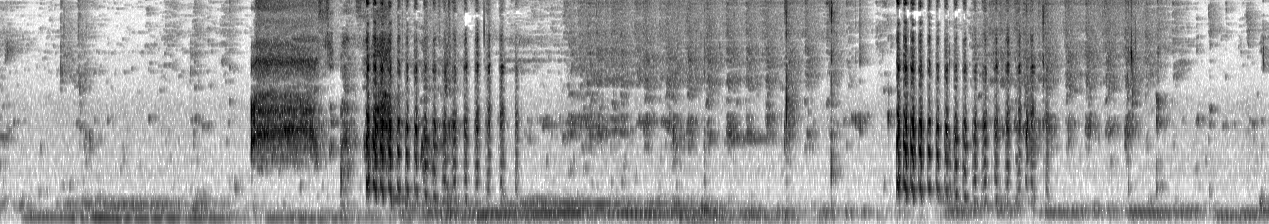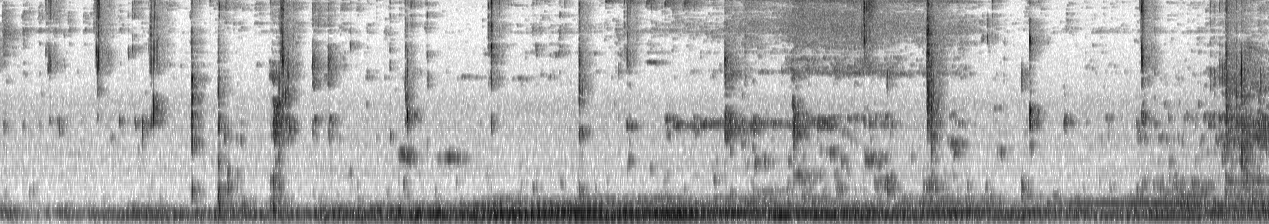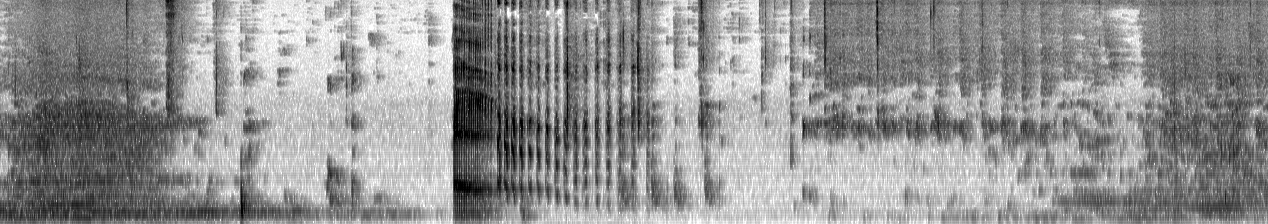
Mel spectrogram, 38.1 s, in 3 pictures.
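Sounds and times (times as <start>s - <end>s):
low vehicle engine hum: 0.0s - 31.8s, 33.9s - 38.0s
chewing: 10.2s - 30.4s, 31.0s - 38.0s.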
